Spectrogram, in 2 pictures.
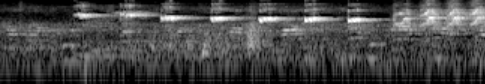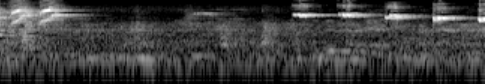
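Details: Javan bush lark of Cilacap stock singing cing ciu: repeated high down-slurred whistles, a quick chattering burst, a short pause, then more falling whistles.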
